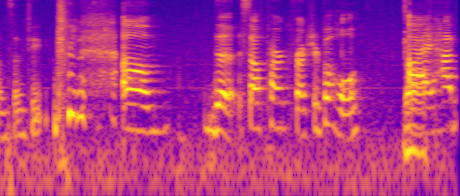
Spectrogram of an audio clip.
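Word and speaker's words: The Fractured But Whole: 17 the South Park fractured behold I have not played the game say it right it's fractured but whole I want to say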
